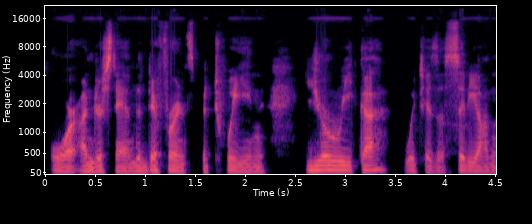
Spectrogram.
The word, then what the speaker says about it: Eureka: There is a Yreka, and it starts with a Y, and a Eureka, which is on the coast. So don't fail to mispronounce or understand the difference between Eureka, which is a city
